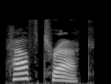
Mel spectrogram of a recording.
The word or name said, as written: half-track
